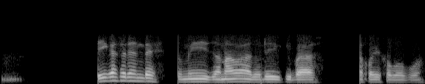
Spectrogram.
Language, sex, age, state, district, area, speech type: Assamese, male, 18-30, Assam, Dibrugarh, urban, conversation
